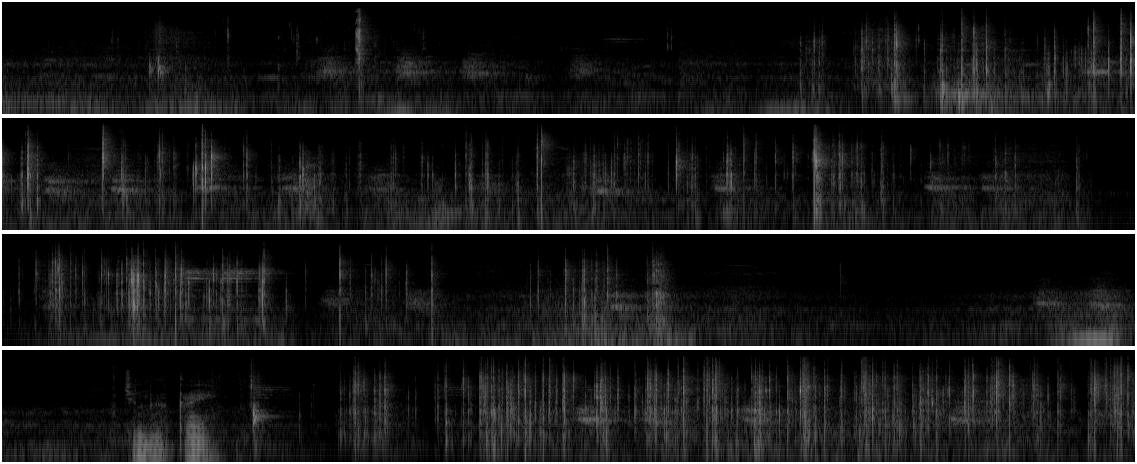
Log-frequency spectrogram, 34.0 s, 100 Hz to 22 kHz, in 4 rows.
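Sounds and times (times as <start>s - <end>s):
snack packet crinkling and tearing: 1.1s - 2.9s, 6.0s - 20.3s, 20.9s - 22.0s, 27.7s - 33.9s.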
